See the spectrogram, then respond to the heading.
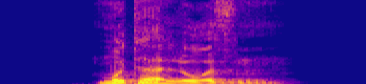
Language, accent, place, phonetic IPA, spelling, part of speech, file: German, Germany, Berlin, [ˈmʊtɐloːzn̩], mutterlosen, adjective, De-mutterlosen.ogg
- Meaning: inflection of mutterlos: 1. strong genitive masculine/neuter singular 2. weak/mixed genitive/dative all-gender singular 3. strong/weak/mixed accusative masculine singular 4. strong dative plural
